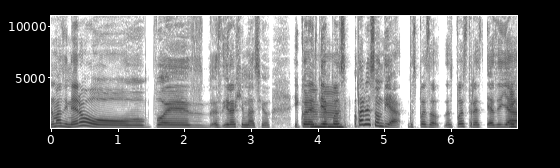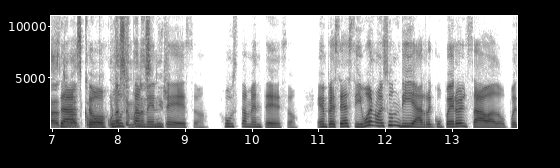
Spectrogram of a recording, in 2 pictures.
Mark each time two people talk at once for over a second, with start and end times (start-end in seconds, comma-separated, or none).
6.8-8.7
